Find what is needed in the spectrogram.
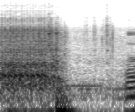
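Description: Lervia portable sewing machine running fast, its needle mechanism ticking in rapid strokes, then stopping abruptly a little under a second in. The motor is turning freely, now that the grime that kept it from running properly and made it spark has been cleaned out.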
